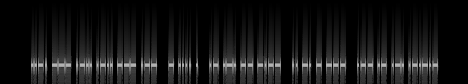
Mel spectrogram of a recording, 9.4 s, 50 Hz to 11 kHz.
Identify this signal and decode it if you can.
Morse code, heard as a keyed tone, about 34 wpm, 700 Hz. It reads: FOLLOW THE ARMY INTO WAR.
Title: Sentences from Top 1000 Words - Review Part 5 - 35wpm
